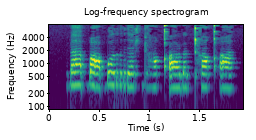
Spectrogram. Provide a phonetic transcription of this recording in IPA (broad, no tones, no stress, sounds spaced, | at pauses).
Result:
ɽ a ɓ ɑ ɓ ɔ r ɜ ɬ ɖʱ ɑ qʼ ɑ ɽ ɑ ʈʰ ʌ qʼ a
